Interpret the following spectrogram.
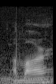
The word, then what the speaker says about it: Amar: Amar, yeah. I meant to say Amar, but that's okay.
